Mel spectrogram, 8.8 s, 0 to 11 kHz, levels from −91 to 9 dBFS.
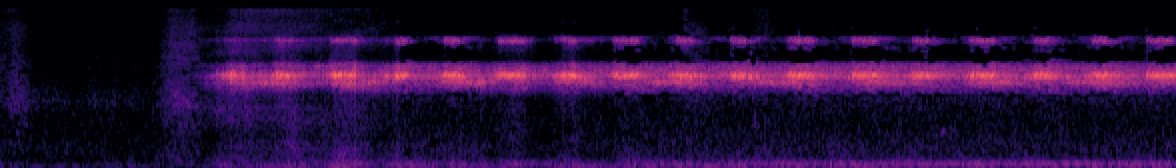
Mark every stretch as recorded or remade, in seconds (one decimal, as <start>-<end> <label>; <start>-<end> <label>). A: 0.0-1.5 recorded; 1.5-3.0 remade; 3.0-3.6 recorded; 3.6-4.6 remade; 4.6-8.8 recorded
